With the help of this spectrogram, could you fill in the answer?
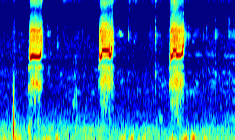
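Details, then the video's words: Grey francolin, the teetar of Pakistan, giving three loud buzzy high-pitched notes, each about a fifth of a second long, spaced nearly a second apart. "grey francolin bird lovely sound,pakistani teetar ki awaaz"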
